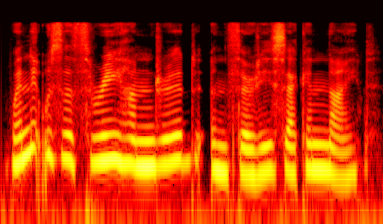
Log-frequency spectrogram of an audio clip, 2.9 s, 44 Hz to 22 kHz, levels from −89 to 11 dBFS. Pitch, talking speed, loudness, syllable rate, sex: 225 Hz, 210 wpm, -15 LUFS, 4.9 syllables/s, female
